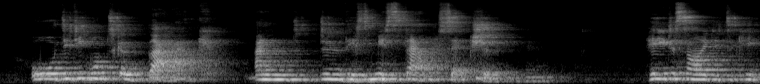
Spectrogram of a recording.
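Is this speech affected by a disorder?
No.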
